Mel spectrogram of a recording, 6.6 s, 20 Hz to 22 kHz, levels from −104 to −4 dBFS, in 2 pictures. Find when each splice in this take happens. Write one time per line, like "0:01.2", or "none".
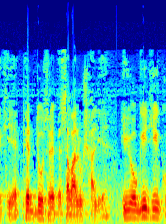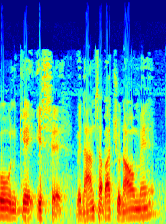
0:02.3
0:04.7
